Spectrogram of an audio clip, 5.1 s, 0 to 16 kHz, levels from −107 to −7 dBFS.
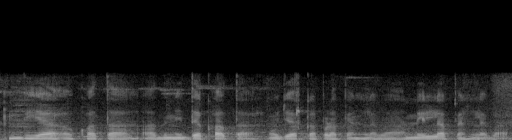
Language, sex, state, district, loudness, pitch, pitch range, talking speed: Hindi, female, Uttar Pradesh, Ghazipur, -42 LUFS, 150 Hz, 145-155 Hz, 140 wpm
